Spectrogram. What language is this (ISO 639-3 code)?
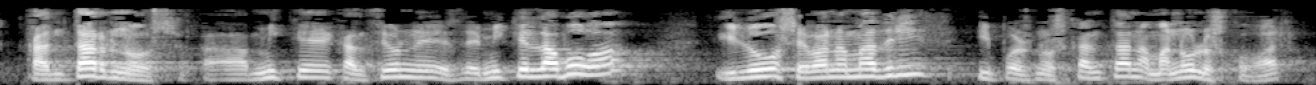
spa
